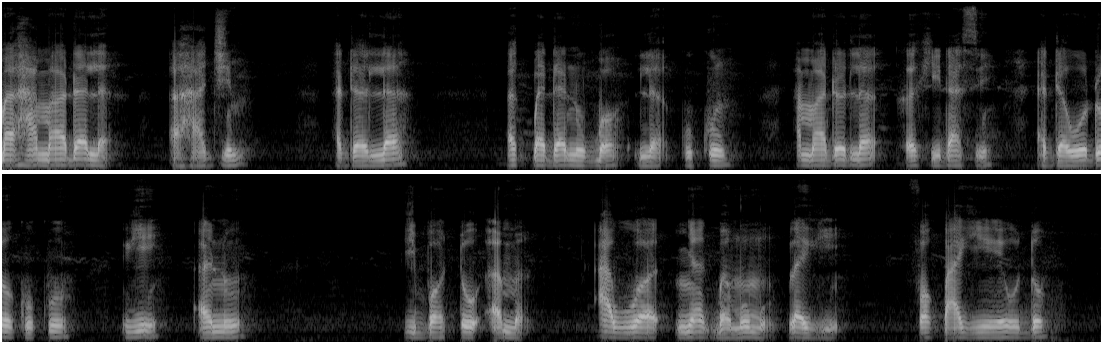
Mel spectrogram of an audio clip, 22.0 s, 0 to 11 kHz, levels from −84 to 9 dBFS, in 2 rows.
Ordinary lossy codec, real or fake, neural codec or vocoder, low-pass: Opus, 64 kbps; fake; vocoder, 44.1 kHz, 128 mel bands every 256 samples, BigVGAN v2; 9.9 kHz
